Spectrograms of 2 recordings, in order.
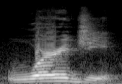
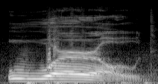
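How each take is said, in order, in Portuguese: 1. Não se pronuncia com som de L. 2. Pronuncia-se com som de R e depois L. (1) "Muita gente olha e com a mentalidade no português pronuncia como word" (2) "a forma correta de pronunciar é essa aqui ... o som de R L"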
